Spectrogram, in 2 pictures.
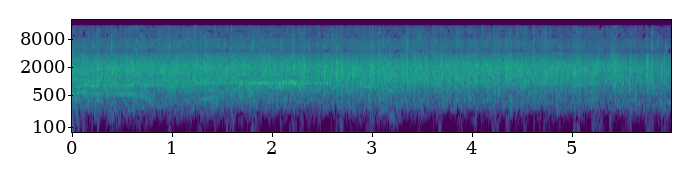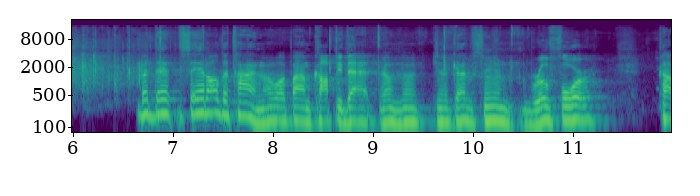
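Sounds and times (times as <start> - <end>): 
audience clapping for the security team: 0.0 - 7.4
speech: 6.6 - 11.3.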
